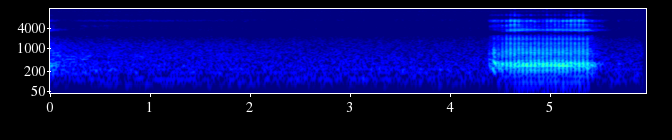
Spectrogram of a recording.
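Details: Sleeping bulldog: quiet room, then a single buzzing, fluttering snore of about one second near the end; snoring.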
